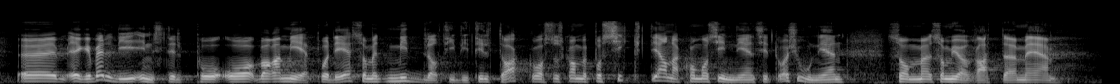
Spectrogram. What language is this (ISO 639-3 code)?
nor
